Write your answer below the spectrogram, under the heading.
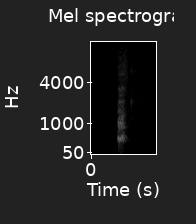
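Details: Rescued mother cat Mrs. C., age four, at Purrfect Pals, chirping beside her kittens Richie and Joanie as Richie is lifted for a close view; a single brief, bright chirp with a faint soft tail, otherwise silence indoors.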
